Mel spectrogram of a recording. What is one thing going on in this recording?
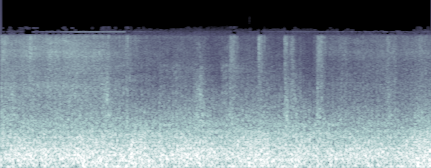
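Lava bubbles and rumbles steadily.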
